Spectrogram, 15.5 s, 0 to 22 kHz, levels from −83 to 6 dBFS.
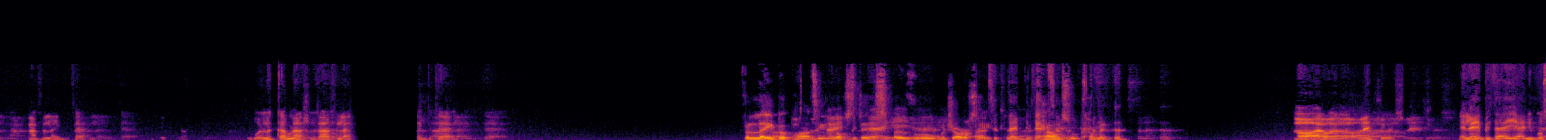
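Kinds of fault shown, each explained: Echo with no canceller: the far end's loudspeaker feeds its microphone and nothing removes the pickup, so the speech returns after roughly half a second as a thinner copy about 14 dB below the original, shadowing the talker throughout the clip.
Call audio freeze: from 3.49 to 4.19 s the audio stalls, with the last sound carried briefly before about 0.59 s of silence, then resumes where it stopped. Nothing is lost, but 0.68 s of gap is inserted, likely from delayed packets draining the jitter buffer.
Jitter buffer speed-up: the receiver trims short pitch-period slices to shed excess buffered delay, so speech runs faster at unchanged pitch. It happens at 9.43 to 10.13 s (112 %), 12.16 to 13.34 s (107 %) and 14.66 to 15.41 s (105 %), each sounding hurried.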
